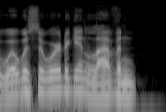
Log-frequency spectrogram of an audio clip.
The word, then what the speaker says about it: Lavandula: Lavandula, but you would actually want to say Lawandula? Yes, Lawandula.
